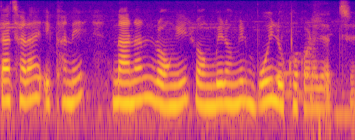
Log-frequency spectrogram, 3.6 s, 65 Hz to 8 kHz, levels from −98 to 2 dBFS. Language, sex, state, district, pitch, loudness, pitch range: Bengali, female, West Bengal, North 24 Parganas, 230 Hz, -15 LUFS, 220-245 Hz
